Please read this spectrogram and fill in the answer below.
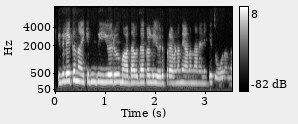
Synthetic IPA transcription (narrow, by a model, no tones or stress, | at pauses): iðile̞ːkːɨnaːjkʲːunːɐðɨiːo̞ɾumaːd̪aːʋid̪ʱaːkːɐɭɽeiːo̞ɾuprɐʋɐɳɐnjaːɳenːaːɳenikʲːɨt̪oːnːunːɐðɨ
